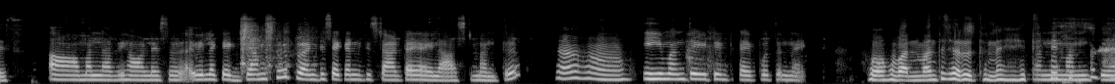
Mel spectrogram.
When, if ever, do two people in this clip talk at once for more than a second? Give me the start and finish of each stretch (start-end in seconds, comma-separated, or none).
none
